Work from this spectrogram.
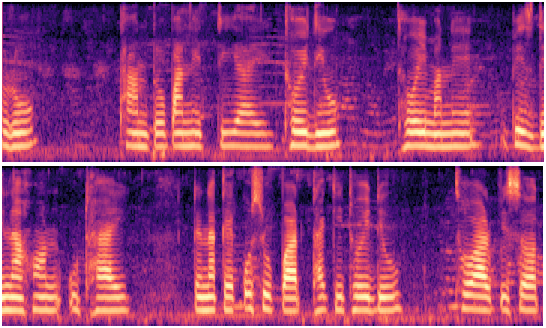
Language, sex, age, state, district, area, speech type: Assamese, female, 45-60, Assam, Darrang, rural, spontaneous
